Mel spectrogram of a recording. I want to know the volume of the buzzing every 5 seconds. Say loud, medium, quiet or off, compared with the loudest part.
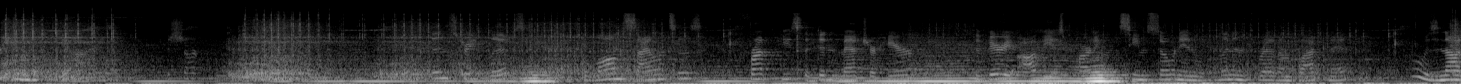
quiet, medium, loud.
